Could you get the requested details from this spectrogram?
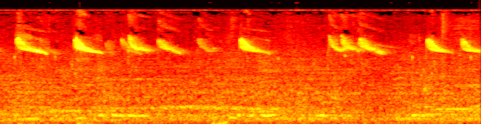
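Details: Warbling white-eye singing chirpily: high, thin notes sliding downward, given one after another in short bursts about every half second, with a faint low murmur underneath.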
